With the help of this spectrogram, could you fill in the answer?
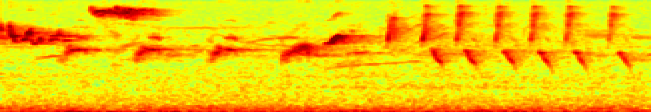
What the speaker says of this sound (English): Wading birds on the Northumberland coast.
